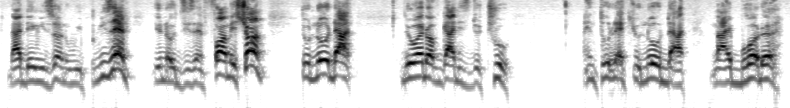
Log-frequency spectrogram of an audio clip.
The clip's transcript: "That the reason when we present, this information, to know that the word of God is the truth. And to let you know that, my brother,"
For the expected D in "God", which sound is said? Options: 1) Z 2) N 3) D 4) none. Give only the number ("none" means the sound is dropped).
3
